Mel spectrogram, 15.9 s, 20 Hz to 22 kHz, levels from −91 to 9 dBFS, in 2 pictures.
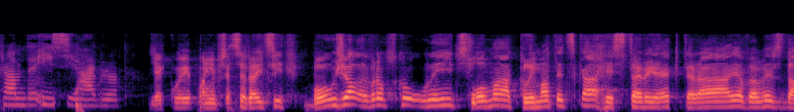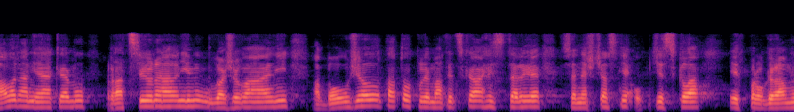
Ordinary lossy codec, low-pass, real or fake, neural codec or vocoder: none; 7.2 kHz; fake; codec, 16 kHz in and 24 kHz out, 1.1 kbps, FireRedTTS-2 codec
